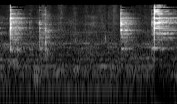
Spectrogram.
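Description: LS engine rocker arm support rail being set onto the cylinder head: three sharp metal-on-metal clinks with a short ring, one near the start and two close together near the end.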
